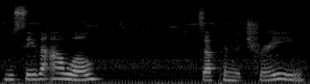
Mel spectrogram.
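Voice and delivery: ordinary delivery, nothing marked

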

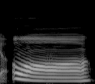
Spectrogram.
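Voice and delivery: brief cooing voice for talking to a dog. Shown as a demonstration. Owner demonstrates how they talk to a dog, cooing dog voice. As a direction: coo as if greeting a pet. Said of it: "it's like a dog voice".

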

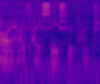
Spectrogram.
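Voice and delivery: normal talking voice

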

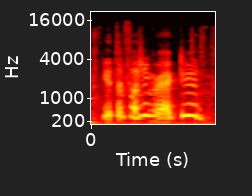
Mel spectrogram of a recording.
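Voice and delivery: a gleeful high-pitched jeer at the enemy; squeaky taunt. Real, not acted. Streamer taunting a downed enemy, high mocking squeak.

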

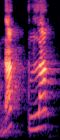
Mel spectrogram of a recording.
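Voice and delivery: Đắk Lắk with a crisp short ắc rhyme in both syllables; Đắk Lắk spoken as a clear model for pupils; careful pronunciation. Shown as a demonstration. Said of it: "các con chú ý cho cô vần ắc".

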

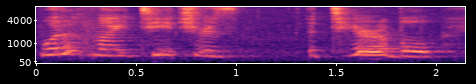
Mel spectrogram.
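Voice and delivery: high, fast fretting; worried. A narrator's reading. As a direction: rush it out in rising worry. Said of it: "he worried".

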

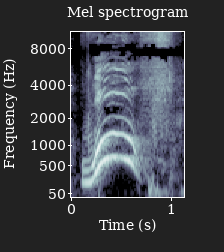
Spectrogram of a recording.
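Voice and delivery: high shout of wolf; boy crying out. Acted. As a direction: cry the alarm. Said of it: "A boy cried".

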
